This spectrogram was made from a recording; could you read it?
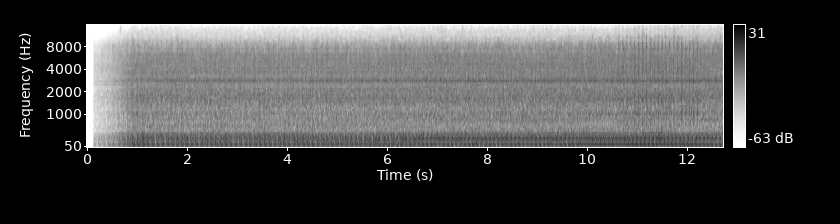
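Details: Honda VFR800 VTEC V4, about 56,000 miles, warm above about 80C, at 1500-2000 rpm: faint regular light knock over the firing beat, seemingly from the right side, possibly the rear cylinder; engine knock, source unclear.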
